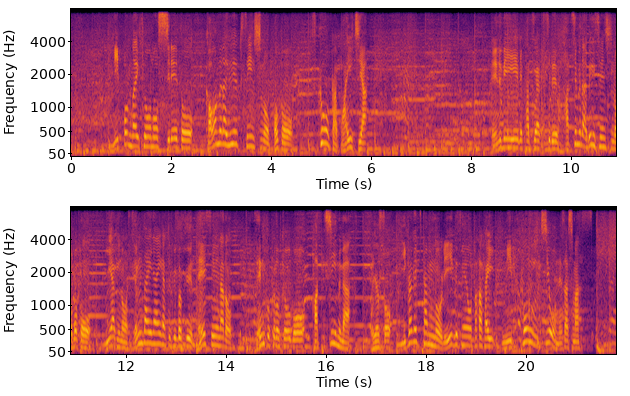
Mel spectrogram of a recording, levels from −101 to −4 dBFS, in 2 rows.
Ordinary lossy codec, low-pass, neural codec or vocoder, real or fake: none; 7.2 kHz; codec, 16 kHz, 2 kbps, X-Codec, HuBERT features, trained on balanced general audio; fake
